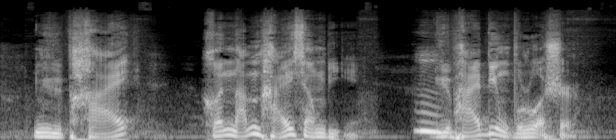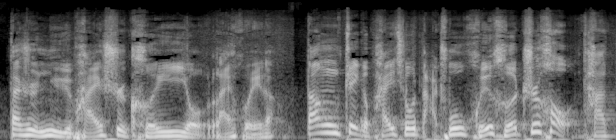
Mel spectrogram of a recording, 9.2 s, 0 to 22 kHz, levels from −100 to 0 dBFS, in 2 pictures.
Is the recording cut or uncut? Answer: cut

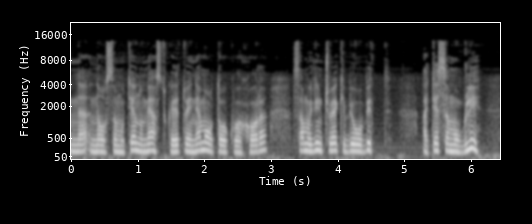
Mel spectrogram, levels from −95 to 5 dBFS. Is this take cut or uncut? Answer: uncut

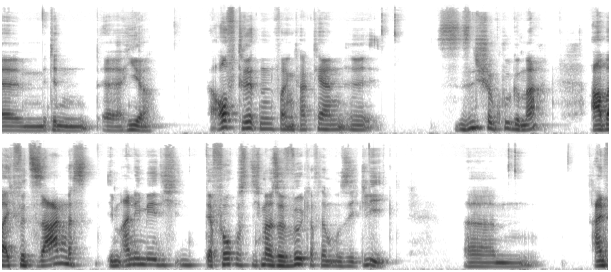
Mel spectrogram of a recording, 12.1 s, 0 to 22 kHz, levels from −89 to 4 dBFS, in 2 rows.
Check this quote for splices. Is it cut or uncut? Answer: uncut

